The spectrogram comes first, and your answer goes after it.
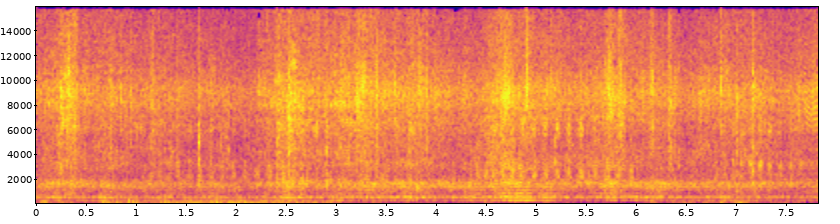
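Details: Buzzing of a honey bee colony around its egg-laying queen, which workers protect and feed; a constant, layered hum holding steady pitch for eight seconds, with soft low rumble early on.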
